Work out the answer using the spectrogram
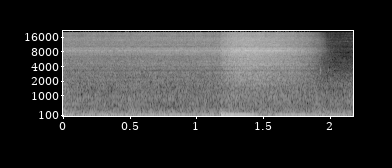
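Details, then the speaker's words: Cheap aftermarket wastegate under shop air pressure: a sharp hiss swells and fades as air bleeds past when the port is covered. The wastegate diaphragm is leaking. "once again you can hear that air leaking by as I move my finger over that port so this one is leaking as well"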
